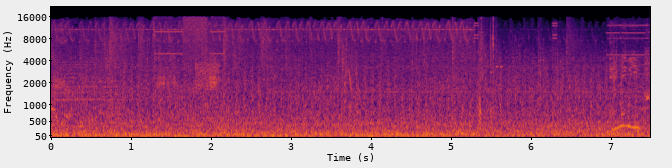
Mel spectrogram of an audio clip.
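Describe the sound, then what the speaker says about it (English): A support helicopter in the video game Metal Gear Solid V: The Phantom Pain, a continuous rotor rumble and whir sustained under game effects and occasional faint voices. "Support helicopter requested."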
